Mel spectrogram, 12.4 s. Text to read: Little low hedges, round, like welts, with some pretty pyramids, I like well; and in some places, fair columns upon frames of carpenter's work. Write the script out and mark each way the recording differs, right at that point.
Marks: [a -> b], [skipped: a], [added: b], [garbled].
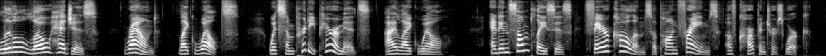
Little low hedges, round, like welts, with some pretty pyramids, I like well; and in some places, fair columns upon frames of carpenter's work.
